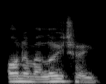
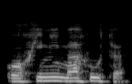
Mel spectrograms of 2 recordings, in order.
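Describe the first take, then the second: First: The name is said as Onamalutu. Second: The name is said as Ohini Mahuta. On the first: This is a misheard form of the name. The speaker calls it wrong. "misheard it and started mispronouncing it" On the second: This is the original form of the name. The speaker calls it right. "the correct pronunciation"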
